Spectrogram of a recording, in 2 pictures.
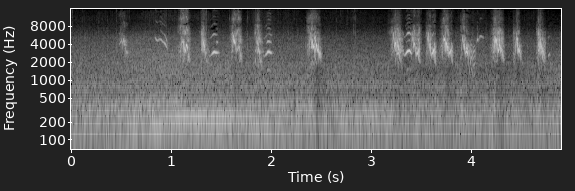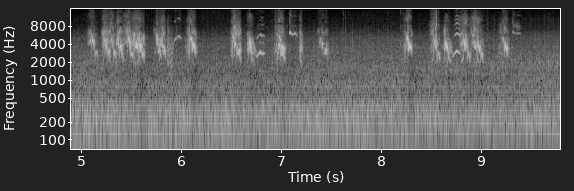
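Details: Tree sparrows, a flock coming to be fed at a Tenmangu shrine in Japan on 16 January 2020, give rapid bright chirps, many short overlapping notes in bursts across ten seconds, with a faint low hum beneath.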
